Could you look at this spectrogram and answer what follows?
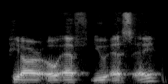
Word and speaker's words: Profusa: I have Ben Hwang, CEO of Profusa, P-R-O-F-U-S-A. I'm not sure if I pronounced it right, but Ben, is that right?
